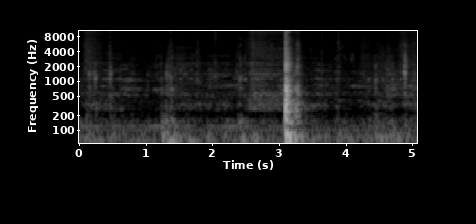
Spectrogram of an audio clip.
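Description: Quiet handling of a small spanner working a tight carburettor mounting nut on a petrol strimmer, with a few small clicks and one sharp knock about three seconds in.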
